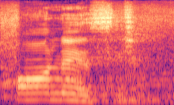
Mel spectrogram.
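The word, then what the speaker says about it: honest: ये एस से शुरू हो रहा है, एच कॉन्सोनेंट्स है, देखकर तो आप यहाँ पे ए लगाओगे, लेकिन नहीं, हमने इसका प्रोनाउंसिएशन करके देखा तो पता लगा ऑनेस्ट। क्या है? ऑनेस्ट, क्योंकि एच इसमें क्या है? साइलेंट है।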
